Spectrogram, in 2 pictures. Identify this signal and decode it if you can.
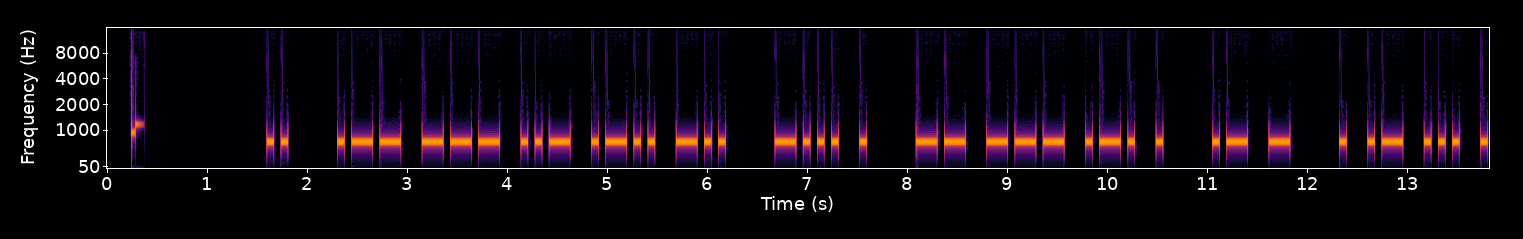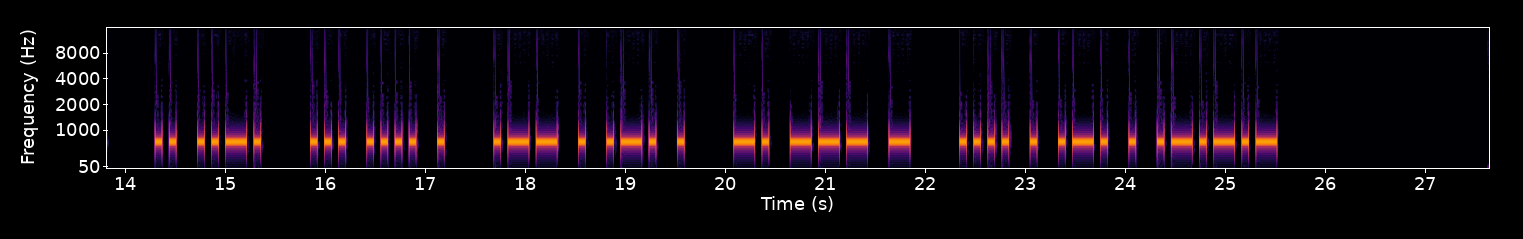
Morse code, heard as a keyed tone, about 17 wpm, 700 Hz. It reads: I WOULD BE MORE AT EASE IF SHE WERE NOT HERE.
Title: Sentences from Top 1000 Words - Review Part 1 - 17wpm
